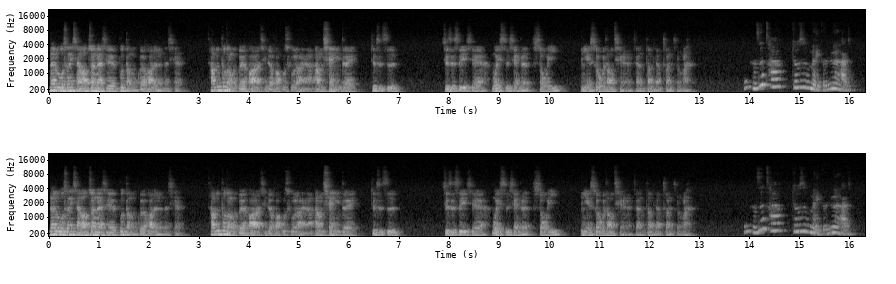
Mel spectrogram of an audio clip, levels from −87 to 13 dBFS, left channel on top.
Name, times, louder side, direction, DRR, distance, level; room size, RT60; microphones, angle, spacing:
voice 1, 0.0-2.7 3.2-6.1 6.4-7.0 7.9-10.2 10.6-12.9, left 1 dB, 30° left, -4 dB, 1.5 m, -22 dB
voice 2, 13.9-16.0, left 3 dB, 85° left, 0 dB, 1.0 m, -28 dB
3.1 x 2.2 x 3.5 m, 0.32 s
head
